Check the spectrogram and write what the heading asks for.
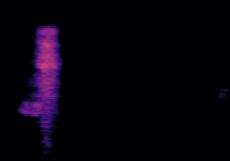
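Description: A single short breathy burst from a person, under half a second, picked up by a meeting microphone, then near silence.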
